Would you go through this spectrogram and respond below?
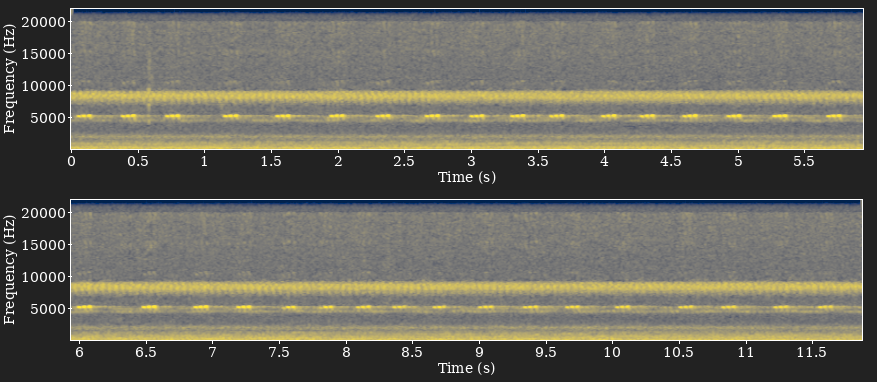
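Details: Crickets calling at night in a dark room: soft, high-pitched chirps pulsing steadily about two to three times per second throughout, over a constant faint high whine and a low, rumbling background hum.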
